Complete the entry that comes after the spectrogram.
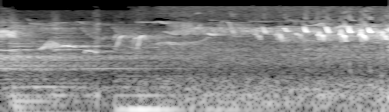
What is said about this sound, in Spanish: Y los pajaritos. sí, güey, siguen los pajaritos. De Ay, que sigan más los pájaros que la rola, güey.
